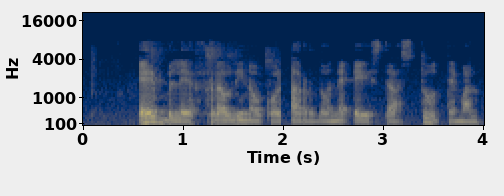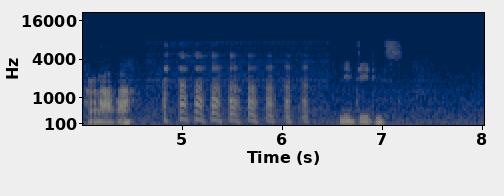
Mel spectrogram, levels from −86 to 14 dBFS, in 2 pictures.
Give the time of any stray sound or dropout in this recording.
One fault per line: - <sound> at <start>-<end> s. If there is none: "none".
- dropout at 2.0-2.1 s
- laugh at 4.8-6.3 s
